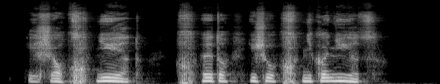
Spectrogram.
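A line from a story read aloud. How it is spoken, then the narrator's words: Hoarse mutter. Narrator (Russian): Хрипло пробормотав, Бунагиос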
